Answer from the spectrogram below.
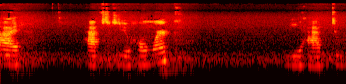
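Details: Stuttering blocks in a therapy session; the clinician controls release of the stutter with a hand signal (pull-out/release technique).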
